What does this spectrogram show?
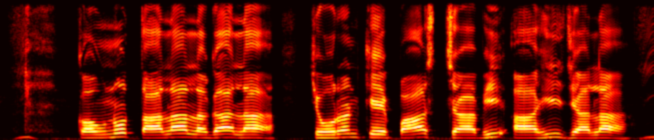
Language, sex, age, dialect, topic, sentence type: Bhojpuri, male, 31-35, Western, banking, statement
